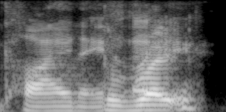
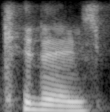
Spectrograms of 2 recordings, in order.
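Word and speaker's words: kinase: No, it's Kynise. Kynes pronunciation, bro. In English. Let's get this. I was pronouncing it right, bro. Google Kynes, bro. It's not Kenise, bro.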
